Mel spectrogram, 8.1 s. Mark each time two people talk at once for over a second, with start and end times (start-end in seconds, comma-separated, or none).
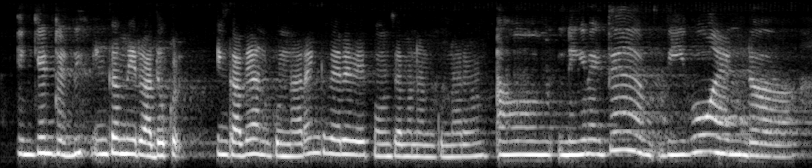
none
